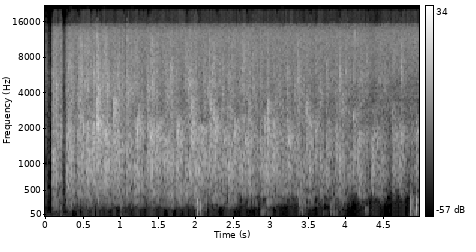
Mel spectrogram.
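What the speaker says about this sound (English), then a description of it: "So please give her a big round of applause." An audience applauds a speaker at the close of an international seminar, giving a steady, dense patter of many hands that holds for several seconds with a few louder nearby claps standing out.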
